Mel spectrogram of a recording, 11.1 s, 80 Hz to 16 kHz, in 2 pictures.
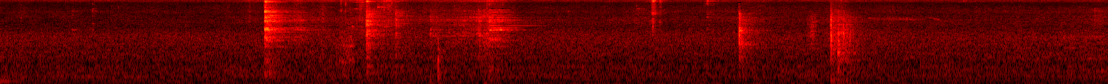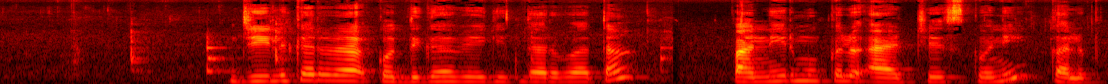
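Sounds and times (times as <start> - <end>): faint frying hiss: 0.0 - 11.0
seeds frying with sharp pops: 3.2 - 4.4.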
